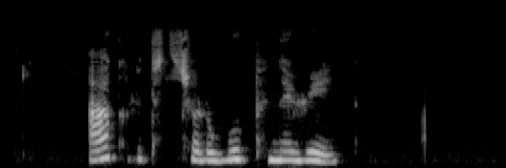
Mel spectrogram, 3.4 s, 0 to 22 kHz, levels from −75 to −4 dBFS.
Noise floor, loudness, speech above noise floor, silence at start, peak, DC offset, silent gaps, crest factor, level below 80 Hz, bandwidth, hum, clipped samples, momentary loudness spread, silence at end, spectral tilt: -69 dBFS; -29 LUFS; 41 dB; 0.6 s; -10 dBFS; under 0.1%; none; 20 dB; -76 dBFS; 11 kHz; none; under 0.1%; 5 LU; 1.1 s; -5 dB/octave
